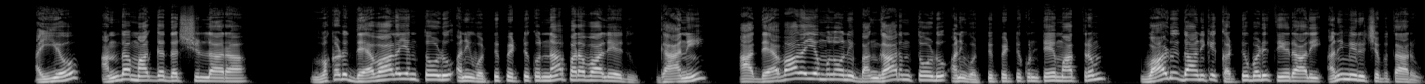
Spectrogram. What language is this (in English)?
Telugu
